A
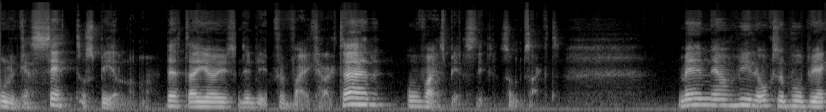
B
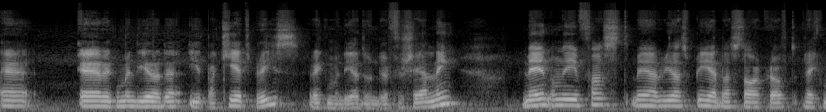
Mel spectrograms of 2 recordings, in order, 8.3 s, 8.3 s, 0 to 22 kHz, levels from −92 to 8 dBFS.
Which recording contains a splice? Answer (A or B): A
